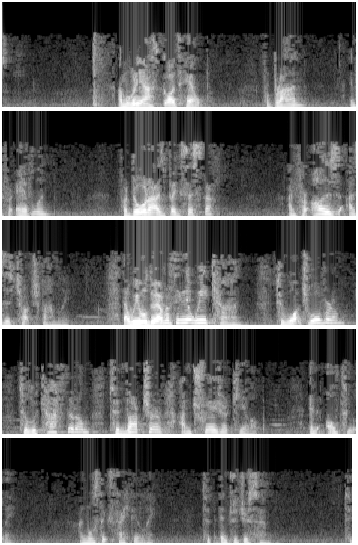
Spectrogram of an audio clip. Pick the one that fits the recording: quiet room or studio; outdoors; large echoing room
large echoing room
